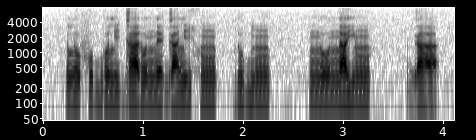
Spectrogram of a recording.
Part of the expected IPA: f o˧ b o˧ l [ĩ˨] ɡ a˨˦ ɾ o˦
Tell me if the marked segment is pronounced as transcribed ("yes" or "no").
no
